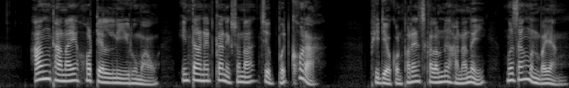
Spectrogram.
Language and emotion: Bodo, happy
